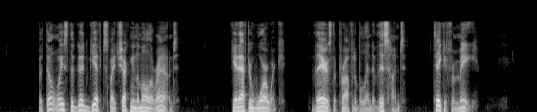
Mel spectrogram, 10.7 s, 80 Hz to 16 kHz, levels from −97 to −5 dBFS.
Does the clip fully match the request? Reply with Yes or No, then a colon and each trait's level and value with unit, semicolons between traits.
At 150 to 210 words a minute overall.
No: average, 140 wpm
